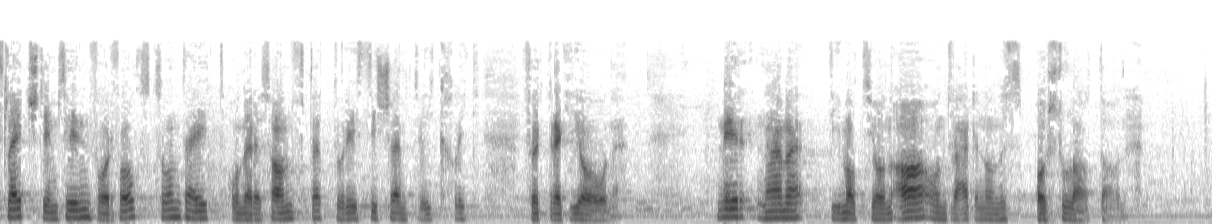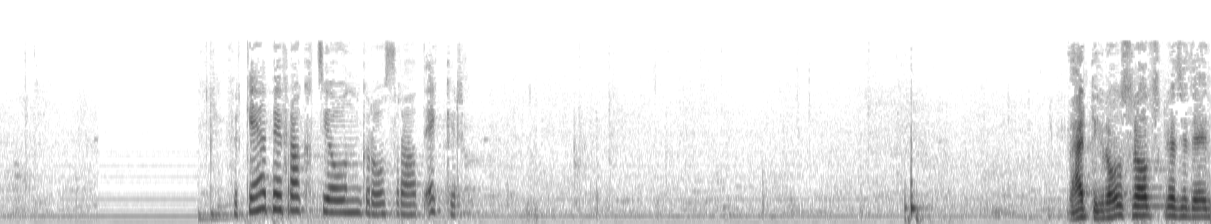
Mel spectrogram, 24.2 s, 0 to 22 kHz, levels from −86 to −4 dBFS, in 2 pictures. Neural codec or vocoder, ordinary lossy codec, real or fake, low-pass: none; none; real; none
